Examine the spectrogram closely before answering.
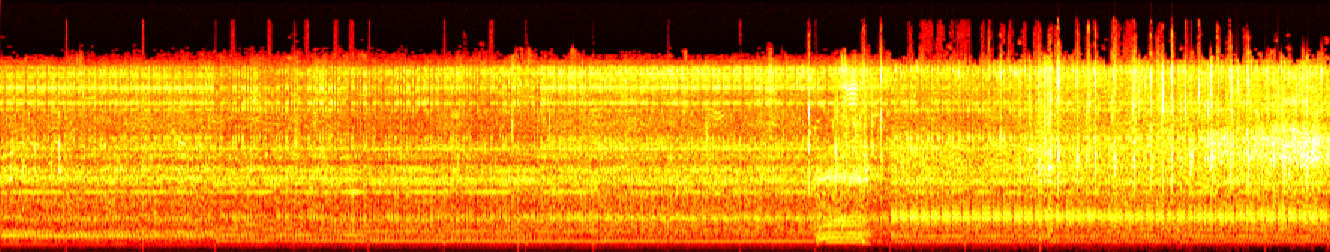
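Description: Model landing craft's drive motor running at a steady pitch, then winding down in a quick falling whine about eleven seconds in as the boat slows at the beach. A rougher buzzing motor sound with rapid rattling clicks follows while the bow ramp lowers.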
